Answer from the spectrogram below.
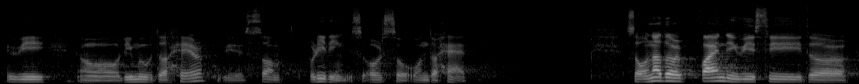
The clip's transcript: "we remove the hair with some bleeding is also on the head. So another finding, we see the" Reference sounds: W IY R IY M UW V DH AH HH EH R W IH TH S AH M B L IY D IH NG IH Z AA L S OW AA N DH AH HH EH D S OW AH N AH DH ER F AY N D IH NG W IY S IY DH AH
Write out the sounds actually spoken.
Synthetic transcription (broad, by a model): W IY R IY M UW V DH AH HH EH R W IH S AH M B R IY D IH NG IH S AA L S OW AA N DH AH HH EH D S OW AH N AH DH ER F AY N D IH NG W IY S IY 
